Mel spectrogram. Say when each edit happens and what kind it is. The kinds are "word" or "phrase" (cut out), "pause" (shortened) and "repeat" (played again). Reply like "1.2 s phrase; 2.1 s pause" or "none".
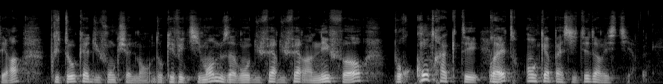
2.8 s repeat; 4.9 s phrase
